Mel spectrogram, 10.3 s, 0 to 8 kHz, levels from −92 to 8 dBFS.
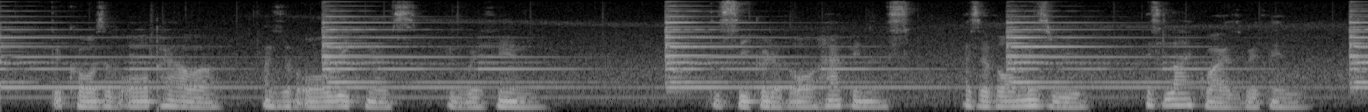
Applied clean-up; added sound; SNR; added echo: none; Church bell; 1 dB; none.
